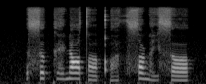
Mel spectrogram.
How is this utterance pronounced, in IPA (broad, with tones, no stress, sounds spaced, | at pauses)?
s ə˥ k ɛ̤˥ ɳ ɛ˥ tˤ ɛ̃˩ qʼ ɔ̤˩ θ sˤ ə˥ ɳ i̤˩ s ʌ˩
